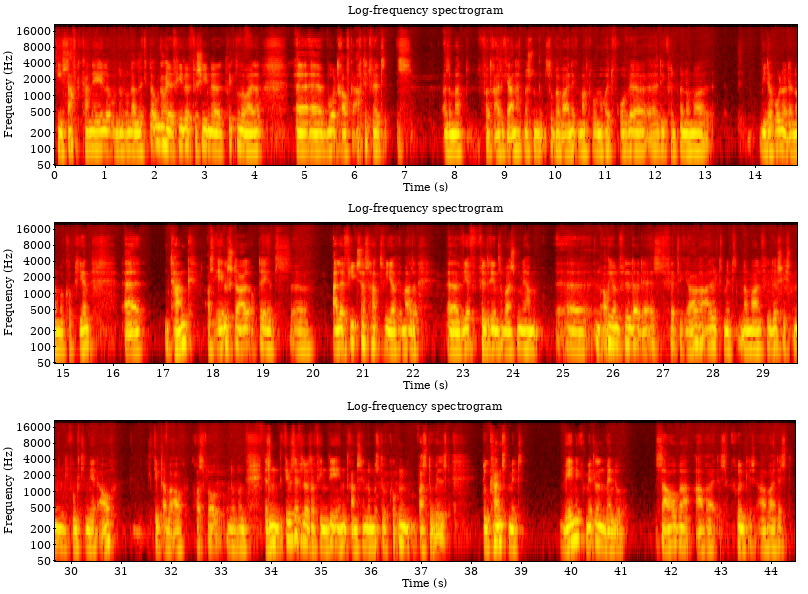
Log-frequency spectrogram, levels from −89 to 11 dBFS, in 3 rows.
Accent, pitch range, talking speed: German, 95-110 Hz, 155 wpm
